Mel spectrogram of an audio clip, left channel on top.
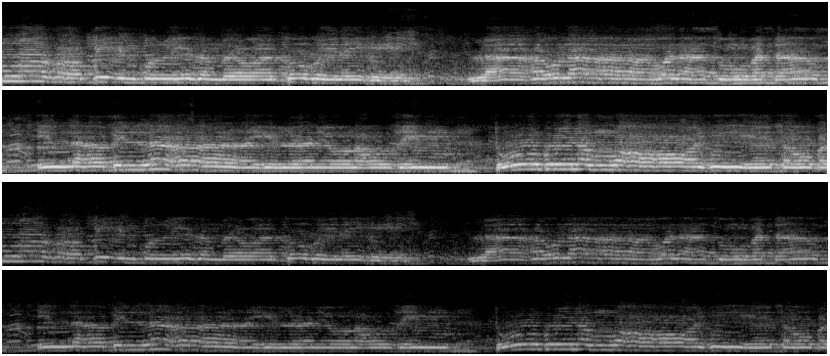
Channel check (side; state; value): right; quieter; 13.8 dB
